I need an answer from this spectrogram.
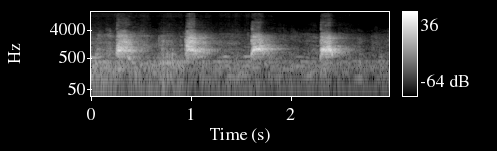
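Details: Four-month-old English Bulldog puppies play-fighting in a royal rumble, giving four sharp, mid-pitched barks spaced roughly two-thirds of a second apart over a quiet background.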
